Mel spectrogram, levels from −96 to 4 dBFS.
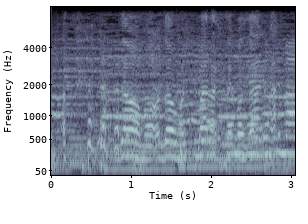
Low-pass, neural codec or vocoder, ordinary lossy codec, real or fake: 7.2 kHz; none; Opus, 32 kbps; real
